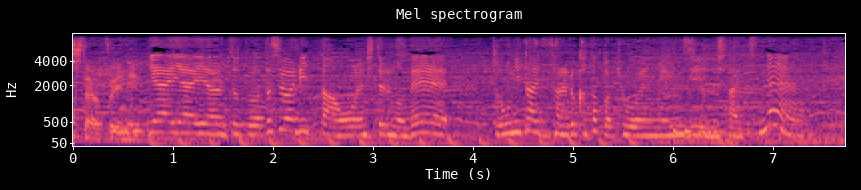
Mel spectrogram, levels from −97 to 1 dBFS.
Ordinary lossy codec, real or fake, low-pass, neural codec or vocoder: none; real; 7.2 kHz; none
